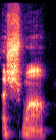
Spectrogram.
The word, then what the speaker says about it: of: of this word and this word can simply be pronounced as awah so let's bring in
